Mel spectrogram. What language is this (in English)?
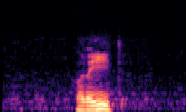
Persian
